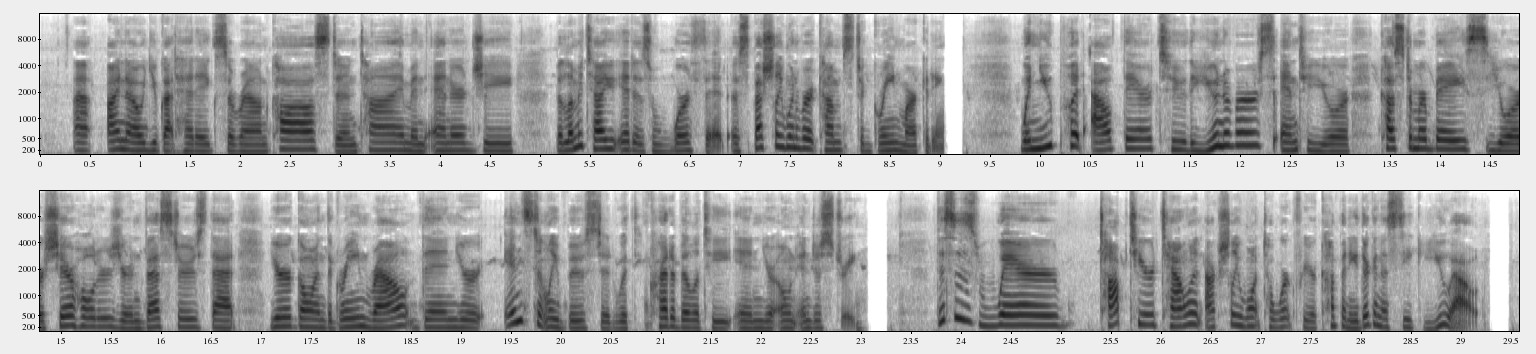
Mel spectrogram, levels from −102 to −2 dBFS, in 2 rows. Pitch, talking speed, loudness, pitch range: 205 Hz, 160 wpm, -22 LUFS, 185-240 Hz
